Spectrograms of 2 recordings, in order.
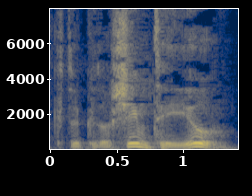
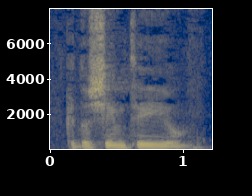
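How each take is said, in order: First: It sounds alarmed and pressing, like a demand. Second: It sounds calm and reassuring, like a promise. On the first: You had better become holy. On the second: You are promised that you will be holy. "it's hearing the promise"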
